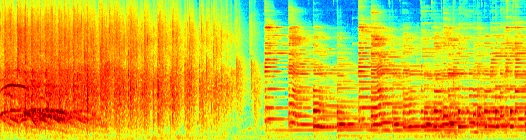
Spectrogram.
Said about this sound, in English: Ladies and gentlemen, put your hands together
